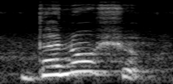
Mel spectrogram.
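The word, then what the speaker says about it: धनूंषि: नु बड़ा है, नु के ऊपर आपका क्या है, अनुस्वार है, और शी आपका जो है वो ऋस्व है। आपको ध्यान रखना है उच्चारण कैसे होता है और कहाँ दीर्घ है, कहाँ ऋस्व है।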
